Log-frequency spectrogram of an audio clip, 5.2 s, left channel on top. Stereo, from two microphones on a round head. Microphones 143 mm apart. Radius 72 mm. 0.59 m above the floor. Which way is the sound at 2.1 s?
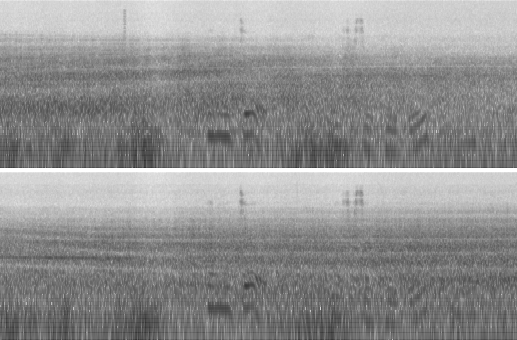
40° right (ahead or behind).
